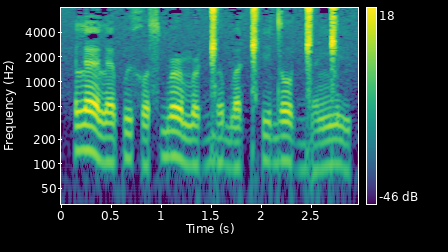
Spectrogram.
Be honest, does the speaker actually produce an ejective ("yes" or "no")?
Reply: no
